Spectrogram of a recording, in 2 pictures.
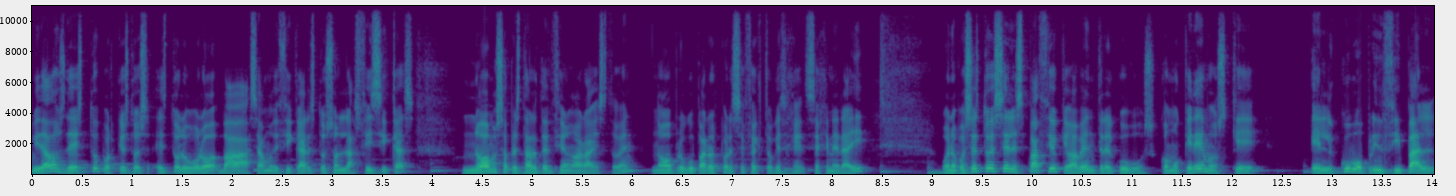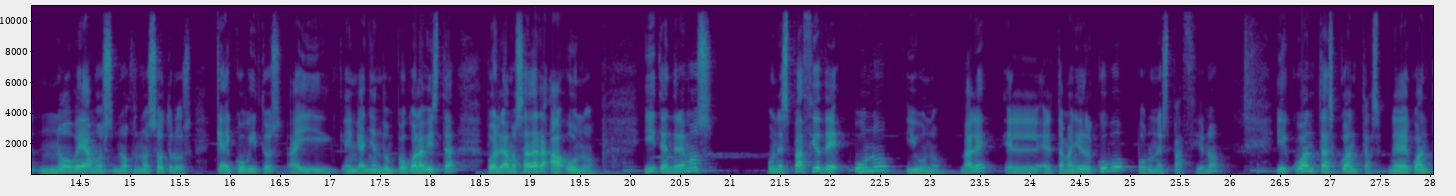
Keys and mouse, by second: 10.1-11.3 drag, 18.7-20.8 drag, 26.8-28.0 drag.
